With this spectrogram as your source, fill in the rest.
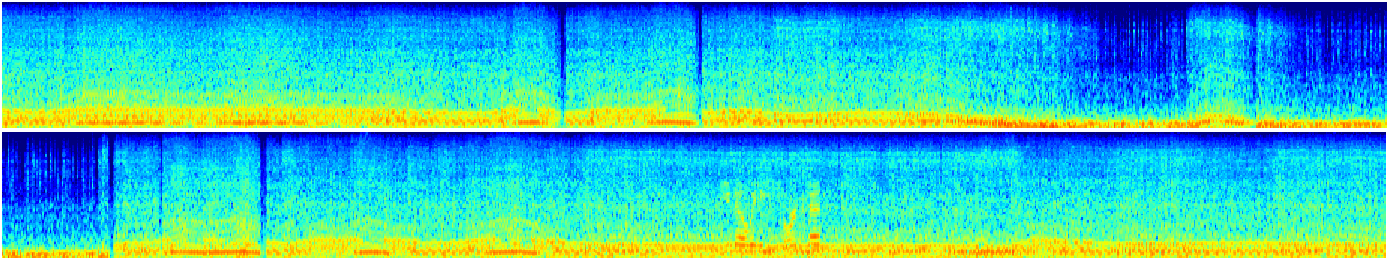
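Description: A car engine hums and revs up and down as it drives.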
